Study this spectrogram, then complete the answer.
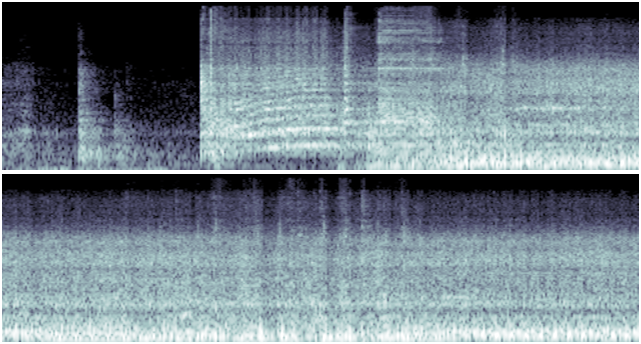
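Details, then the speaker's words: Car freshly fitted with Smitty mufflers, started up: short quiet spell, catches at once and settles into an even, mellow idle with no knocks or misfires; they think the carburetor needs some help. "Nice and mellow. I think that carburetor needs some help. Yeah, it's like nice mellow."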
